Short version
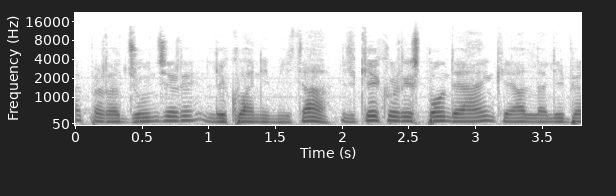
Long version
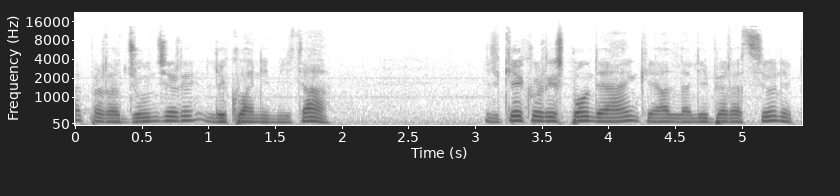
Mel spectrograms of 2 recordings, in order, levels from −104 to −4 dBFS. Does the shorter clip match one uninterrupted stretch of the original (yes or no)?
no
